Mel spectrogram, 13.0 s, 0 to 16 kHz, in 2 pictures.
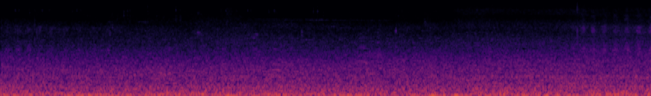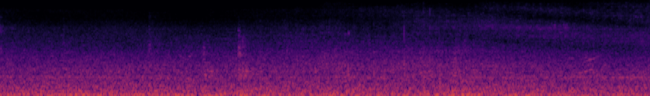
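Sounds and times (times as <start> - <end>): traffic rumble: 0.0 - 13.0.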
